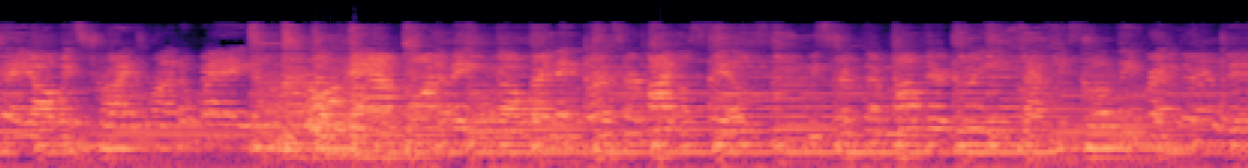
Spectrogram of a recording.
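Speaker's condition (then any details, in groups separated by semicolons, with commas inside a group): No condition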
